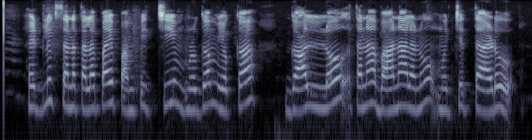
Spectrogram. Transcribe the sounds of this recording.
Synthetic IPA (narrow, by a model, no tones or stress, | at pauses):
he̞ɖluksɐnɐt̪ɐlɐpɐjpɐmpit͡ʃːimɾuɡɐmjɔkːɐ | ɡaːllo̞ːt̪ɐnɐbaːnaːlɐnumut͡ʃːit̪ːaːɽu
